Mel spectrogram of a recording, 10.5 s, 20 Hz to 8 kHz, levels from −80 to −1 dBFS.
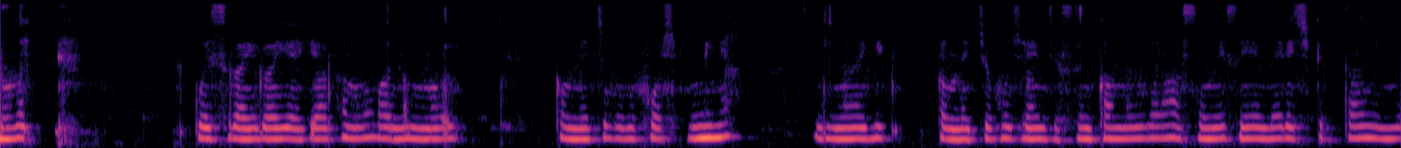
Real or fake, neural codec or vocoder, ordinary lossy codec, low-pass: fake; codec, 16 kHz in and 24 kHz out, 1 kbps, XY-Tokenizer; none; 7.2 kHz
